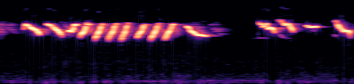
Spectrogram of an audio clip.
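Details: White-eye singing as in the forest, Central Java, Indonesia: a brisk trill of about a dozen high, slurred notes, a short silence, then a few quick bright twitters.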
